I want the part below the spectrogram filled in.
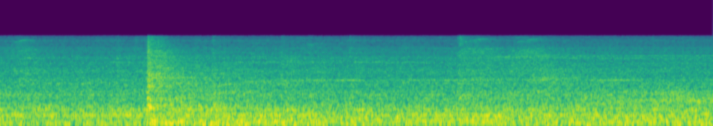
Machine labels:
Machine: slide rail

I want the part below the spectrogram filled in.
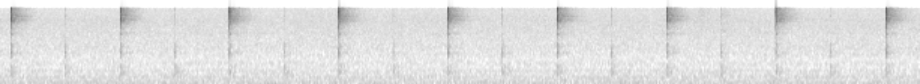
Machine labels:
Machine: valve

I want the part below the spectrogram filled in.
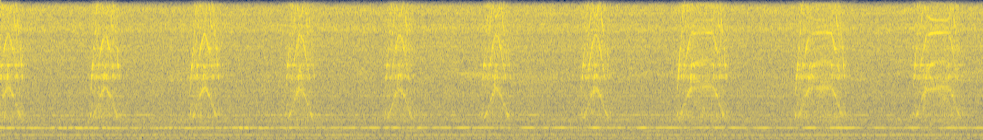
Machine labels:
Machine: slide rail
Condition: normal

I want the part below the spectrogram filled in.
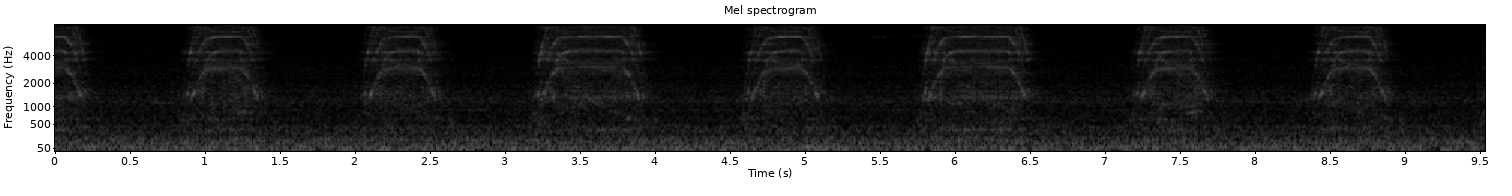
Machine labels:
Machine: slide rail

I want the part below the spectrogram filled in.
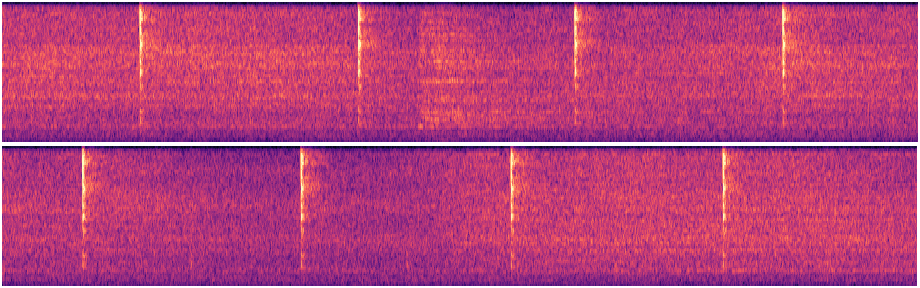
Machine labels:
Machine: valve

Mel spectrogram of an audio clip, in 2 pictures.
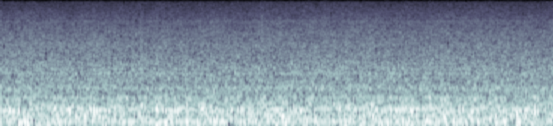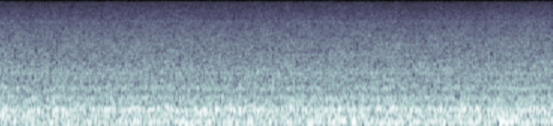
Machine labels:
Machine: slide rail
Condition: normal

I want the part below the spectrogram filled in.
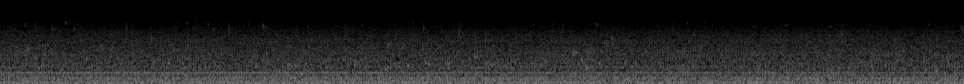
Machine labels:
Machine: pump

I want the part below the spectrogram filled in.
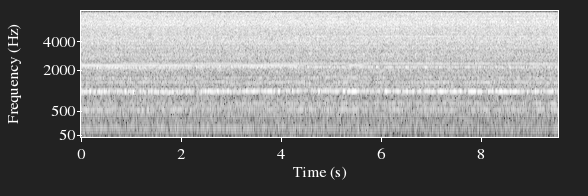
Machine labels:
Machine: pump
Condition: normal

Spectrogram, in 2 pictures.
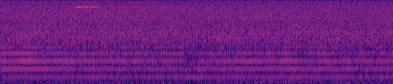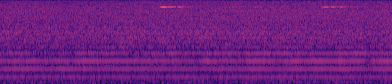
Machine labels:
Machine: fan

